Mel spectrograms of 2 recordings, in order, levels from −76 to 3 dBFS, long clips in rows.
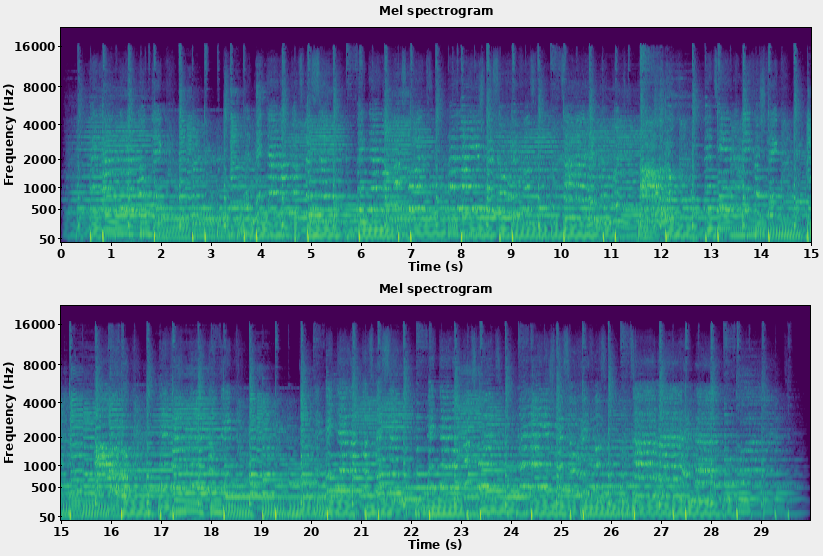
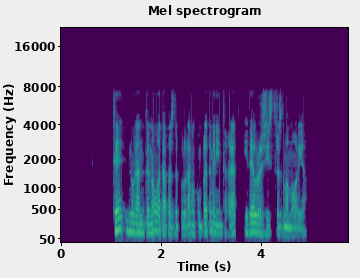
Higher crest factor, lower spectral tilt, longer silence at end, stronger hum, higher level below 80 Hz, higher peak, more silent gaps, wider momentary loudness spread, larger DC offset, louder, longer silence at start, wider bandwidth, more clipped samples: second, 16 dB vs 22 dB; about the same, -5 dB/octave vs -5 dB/octave; second, 0.15 s vs 0.85 s; neither; first, -26 dBFS vs -56 dBFS; about the same, -2 dBFS vs -4 dBFS; second, none vs 3.61-3.65 s; about the same, 5 LU vs 6 LU; neither; first, -18 LUFS vs -26 LUFS; second, 0.05 s vs 1.05 s; first, 17 kHz vs 8 kHz; neither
